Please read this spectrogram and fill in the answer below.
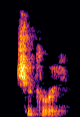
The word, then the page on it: chicory: British English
